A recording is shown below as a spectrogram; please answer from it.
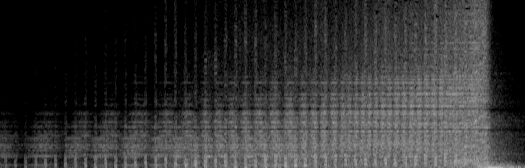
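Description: Intro sound design: a swelling riser made of rapid, evenly spaced clicks over sustained tones, growing steadily louder.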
